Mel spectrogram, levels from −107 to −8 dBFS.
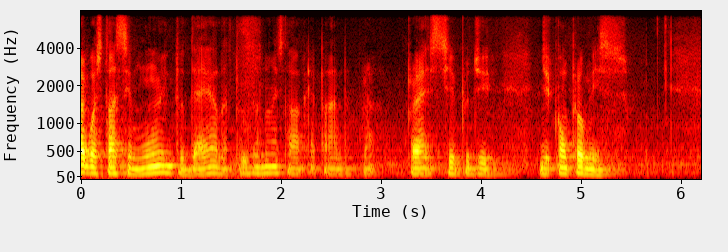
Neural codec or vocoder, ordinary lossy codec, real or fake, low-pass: codec, 16 kHz, 2 kbps, FunCodec, trained on Chinese and English, 25 frames a second; none; fake; 7.2 kHz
